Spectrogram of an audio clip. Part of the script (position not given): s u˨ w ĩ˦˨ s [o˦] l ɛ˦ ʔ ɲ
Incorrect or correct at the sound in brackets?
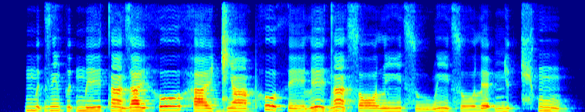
correct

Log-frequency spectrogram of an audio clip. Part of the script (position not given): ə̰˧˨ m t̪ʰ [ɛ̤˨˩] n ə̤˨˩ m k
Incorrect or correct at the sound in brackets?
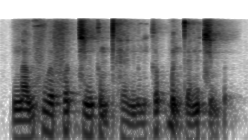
correct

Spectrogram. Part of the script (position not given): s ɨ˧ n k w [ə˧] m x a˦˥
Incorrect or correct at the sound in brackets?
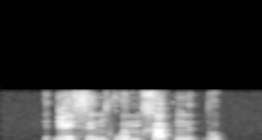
correct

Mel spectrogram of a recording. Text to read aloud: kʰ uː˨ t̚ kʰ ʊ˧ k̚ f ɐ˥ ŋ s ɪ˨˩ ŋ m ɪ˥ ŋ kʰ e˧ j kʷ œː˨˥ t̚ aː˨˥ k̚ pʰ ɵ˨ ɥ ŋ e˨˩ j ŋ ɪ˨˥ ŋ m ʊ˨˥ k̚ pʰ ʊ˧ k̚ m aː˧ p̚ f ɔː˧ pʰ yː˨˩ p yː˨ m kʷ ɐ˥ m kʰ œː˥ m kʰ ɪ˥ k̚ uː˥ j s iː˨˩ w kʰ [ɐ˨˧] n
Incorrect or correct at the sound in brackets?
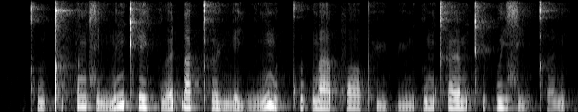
incorrect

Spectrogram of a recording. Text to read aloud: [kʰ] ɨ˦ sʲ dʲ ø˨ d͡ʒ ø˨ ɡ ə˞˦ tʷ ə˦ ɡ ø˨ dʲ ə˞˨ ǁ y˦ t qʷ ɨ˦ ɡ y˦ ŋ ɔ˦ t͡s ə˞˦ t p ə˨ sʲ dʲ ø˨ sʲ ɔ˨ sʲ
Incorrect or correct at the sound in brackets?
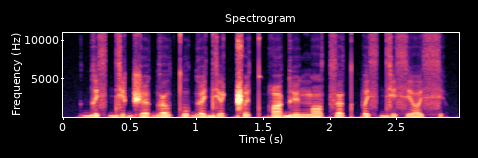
incorrect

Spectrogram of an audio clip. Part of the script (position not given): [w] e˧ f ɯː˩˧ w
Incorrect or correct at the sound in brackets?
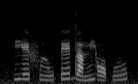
incorrect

